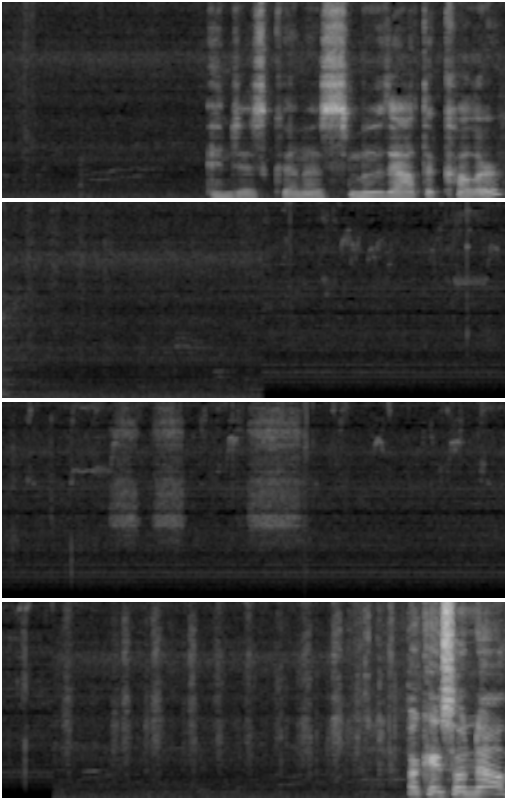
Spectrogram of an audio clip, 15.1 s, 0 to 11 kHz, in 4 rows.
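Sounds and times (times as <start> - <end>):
brush swishing on paper: 11.7 - 14.4.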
